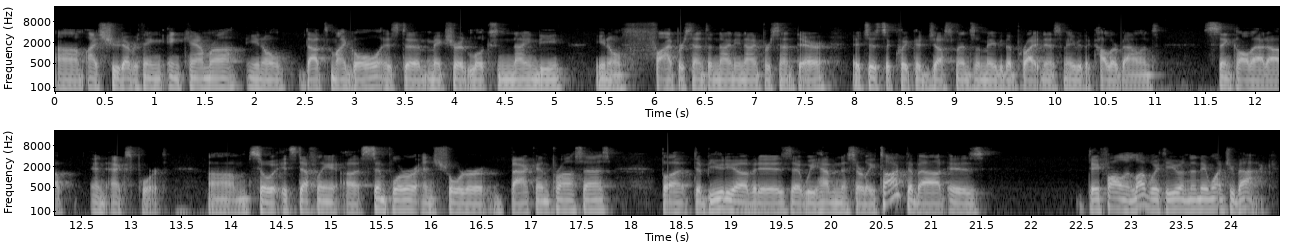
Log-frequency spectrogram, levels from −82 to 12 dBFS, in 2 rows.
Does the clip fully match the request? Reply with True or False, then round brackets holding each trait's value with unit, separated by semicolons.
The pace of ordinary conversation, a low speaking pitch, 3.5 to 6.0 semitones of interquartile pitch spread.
False (195 wpm; 85 Hz; 3.1 semitones)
